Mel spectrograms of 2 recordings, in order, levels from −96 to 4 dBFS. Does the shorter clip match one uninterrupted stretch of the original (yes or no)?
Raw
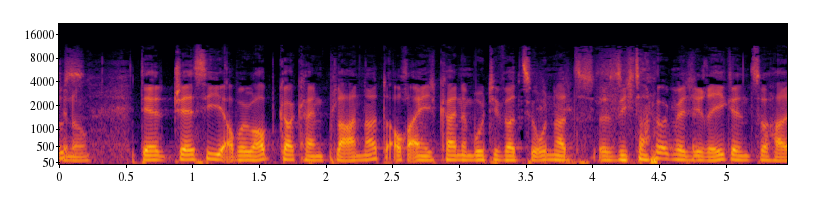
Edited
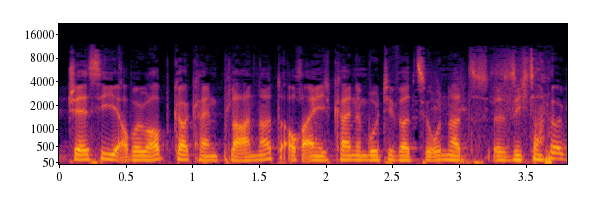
yes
